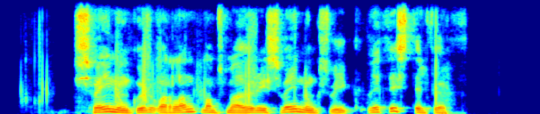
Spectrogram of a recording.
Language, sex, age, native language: Icelandic, male, 20-29, Icelandic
